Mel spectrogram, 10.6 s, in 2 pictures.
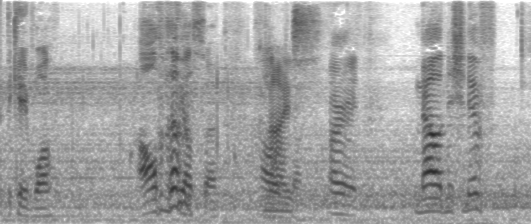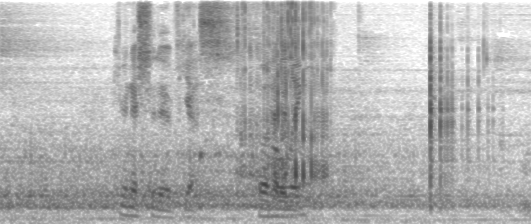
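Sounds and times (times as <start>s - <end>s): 
speech: 0.0s - 0.7s, 1.4s - 5.0s, 6.5s - 8.6s
low steady hum: 0.0s - 10.6s
dice clattering onto a table: 8.2s - 8.6s, 9.6s - 10.3s.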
